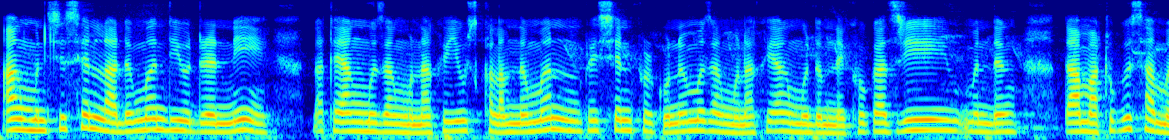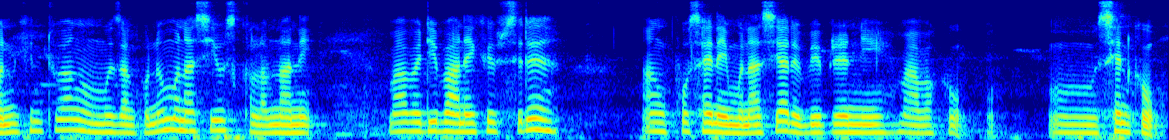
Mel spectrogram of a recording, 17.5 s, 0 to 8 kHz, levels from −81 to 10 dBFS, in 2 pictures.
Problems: none marked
